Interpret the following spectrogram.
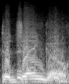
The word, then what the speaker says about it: Django: The Django. D is silent.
